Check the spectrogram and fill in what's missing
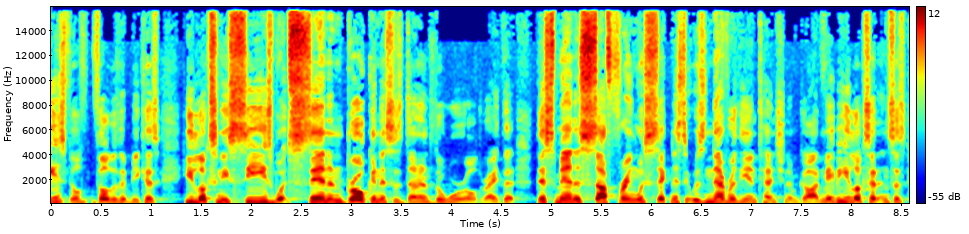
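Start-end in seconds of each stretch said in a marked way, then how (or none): none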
